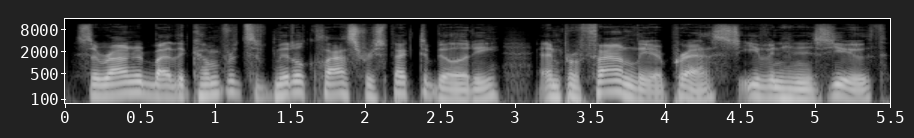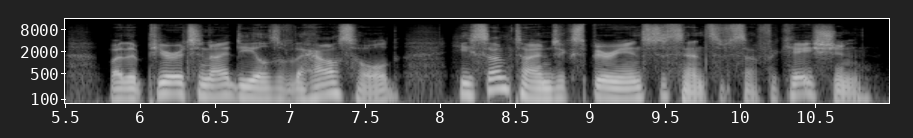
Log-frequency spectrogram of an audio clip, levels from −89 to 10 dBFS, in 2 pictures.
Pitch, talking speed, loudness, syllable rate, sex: 115 Hz, 160 wpm, -19 LUFS, 5.8 syllables/s, male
